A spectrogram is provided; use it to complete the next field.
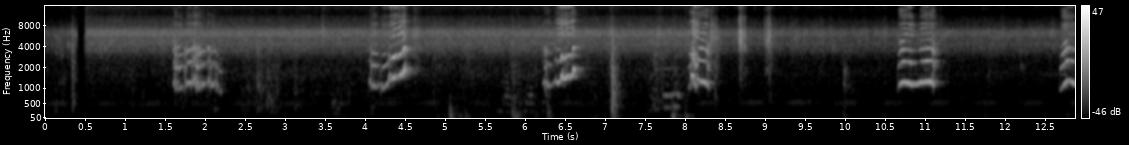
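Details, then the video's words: Chattering lory calls from a training recording meant to make birds talk quickly: short whistled notes with wavering overtones, given in scattered bursts, mixed with clicks and faint room sounds and a steady low hum. "MASTERAN NURI DORA agar cepat bicara"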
